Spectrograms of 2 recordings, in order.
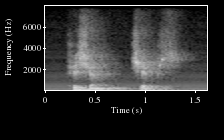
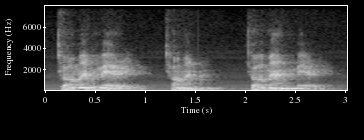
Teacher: and is reduced to one sound, which is n sound. It loses the a sound and it loses the d sound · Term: weak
